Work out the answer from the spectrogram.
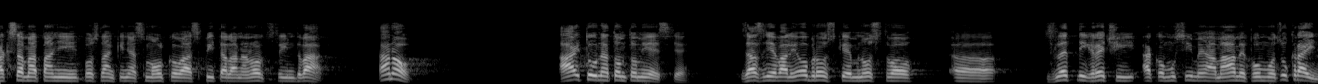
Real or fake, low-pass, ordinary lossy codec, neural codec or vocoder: fake; 7.2 kHz; none; codec, 16 kHz, 16 kbps, FreqCodec, larger model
